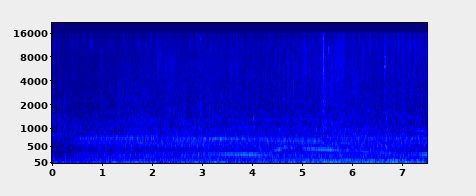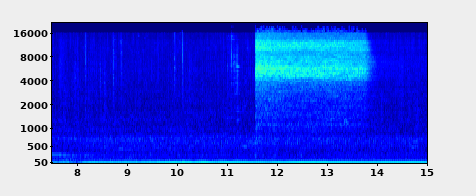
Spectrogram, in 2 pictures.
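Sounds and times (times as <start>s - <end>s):
rain pattering: 0.0s - 11.6s
low traffic rumble: 0.0s - 15.0s
loud bright hiss of air bursting: 11.6s - 14.1s.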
